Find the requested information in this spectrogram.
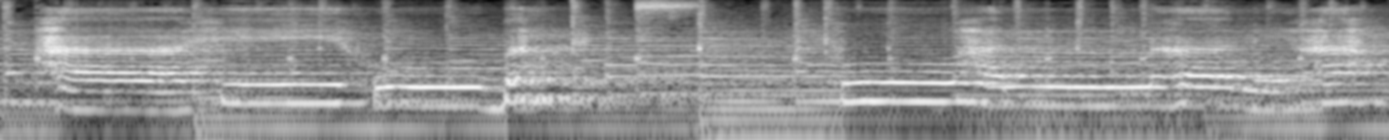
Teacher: Cara melafalkannya dikeluarkan dari tengah tenggorokan. Jika dilafalkan persis seperti kita melafalkan kata ayah. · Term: huruf H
